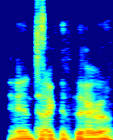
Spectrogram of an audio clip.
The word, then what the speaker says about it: Antikythera: The what ancient Antikythera mechanism. Yeah. Anti-Cathedra.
